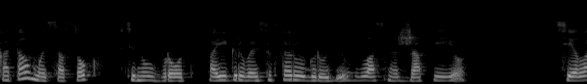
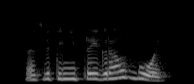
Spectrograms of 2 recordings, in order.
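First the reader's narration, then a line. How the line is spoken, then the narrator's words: Sleepy question. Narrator (Russian): Сонно спросила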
